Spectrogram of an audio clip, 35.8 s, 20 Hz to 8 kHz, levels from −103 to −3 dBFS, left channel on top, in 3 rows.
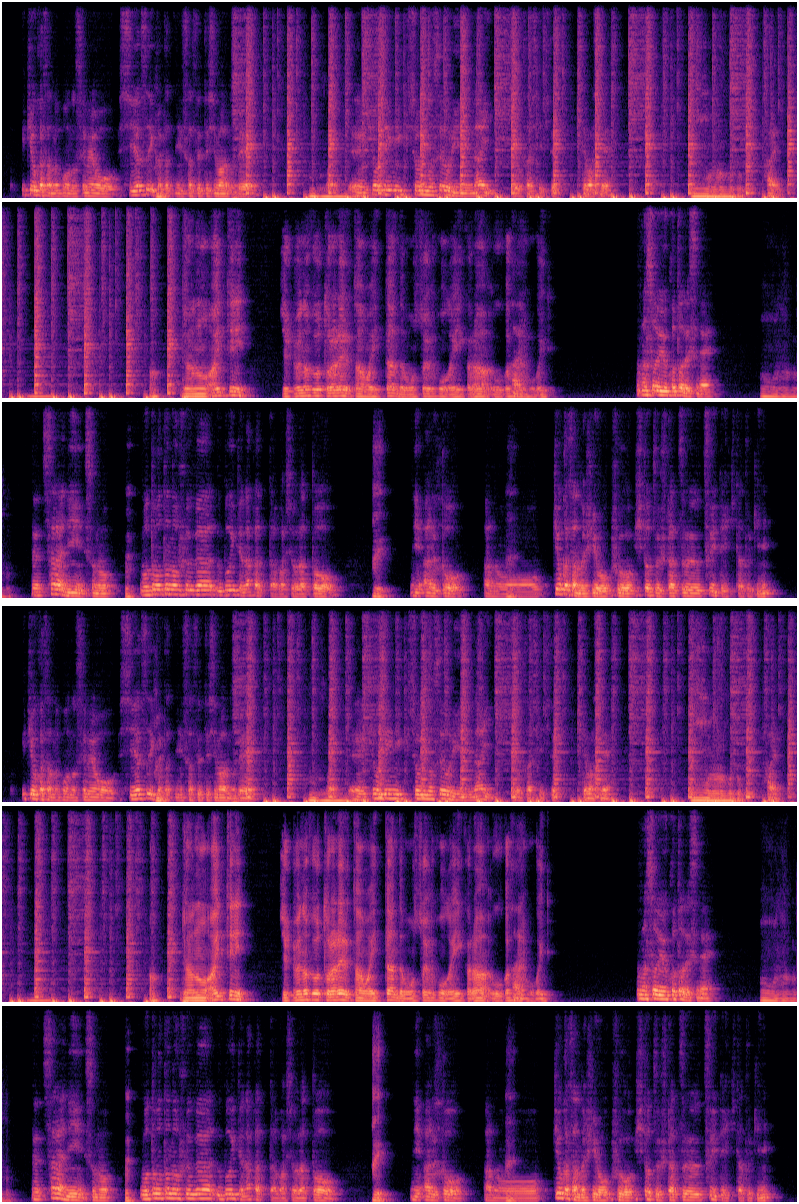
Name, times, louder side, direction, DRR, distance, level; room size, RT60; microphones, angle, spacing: voice 1, 0.4-3.8 4.8-7.3 7.6-8.3 8.7-9.1 11.4-11.7 19.6-19.7 21.4-22.5 24.3-25.5 25.9-28.8 30.0-30.7 31.1-35.3, equal, 70° left, 1.1 m, -29 dB
sound 1, 3.4-14.7, equal, 90° left, 0.7 m, -30 dB
voice 2, 4.6-5.2 10.3-11.2 12.3-12.7 14.1-14.3 14.6-15.6 16.1-20.1 23.3-23.9 29.4-29.6 31.4-31.6, right 3 dB, 60° right, 0.4 m, -29 dB
2.1 x 2.1 x 3.1 m
head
